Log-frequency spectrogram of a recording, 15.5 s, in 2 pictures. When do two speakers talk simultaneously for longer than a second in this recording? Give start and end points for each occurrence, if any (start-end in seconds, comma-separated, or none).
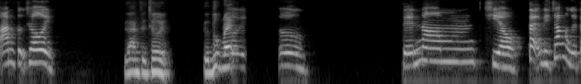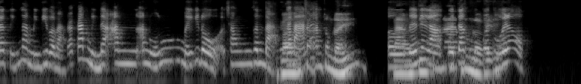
13.0-14.5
